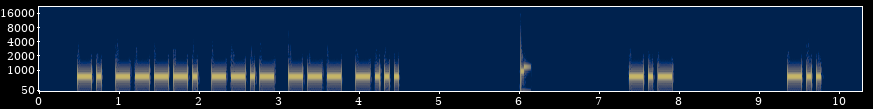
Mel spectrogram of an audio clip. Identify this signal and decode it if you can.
Morse code, heard as a keyed tone, about 20 wpm, spaced as for 13 wpm, 700 Hz. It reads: N9QOB KD
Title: USA Call Signs - 5 Characters - 8x Character Spacing - 20wpm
